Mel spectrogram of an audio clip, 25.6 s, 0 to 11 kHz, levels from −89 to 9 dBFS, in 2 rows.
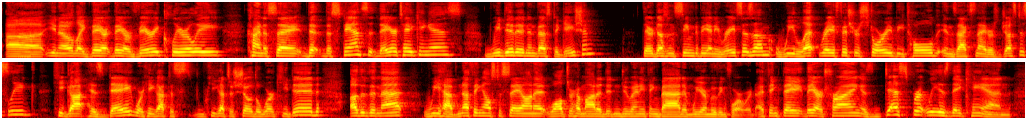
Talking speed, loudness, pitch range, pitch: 215 wpm, -22 LUFS, 135-180 Hz, 155 Hz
